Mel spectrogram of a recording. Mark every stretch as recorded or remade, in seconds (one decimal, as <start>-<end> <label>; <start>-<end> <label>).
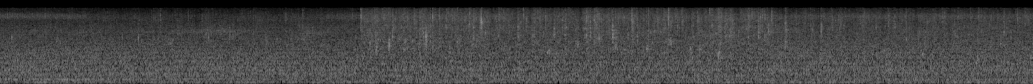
0.0-2.6 recorded; 2.6-5.0 remade; 5.0-10.3 recorded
